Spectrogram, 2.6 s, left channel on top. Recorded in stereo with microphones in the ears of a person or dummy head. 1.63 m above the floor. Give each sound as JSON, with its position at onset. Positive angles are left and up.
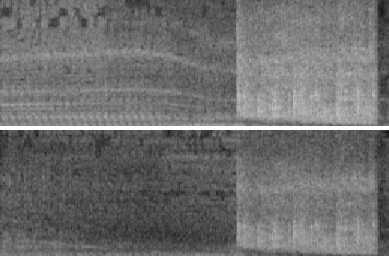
{"t": 1.6, "sound": "a sliding door", "side_deg": 20}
